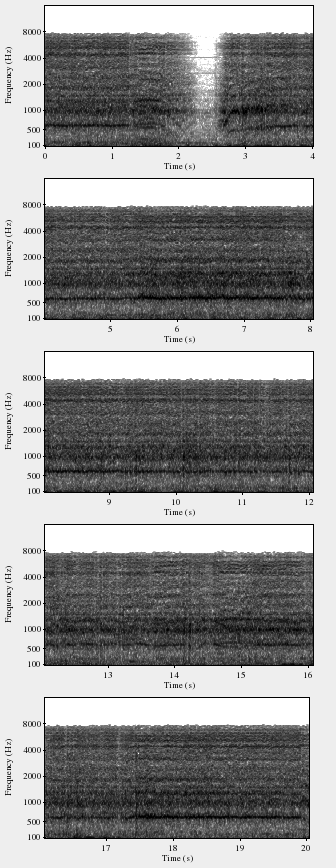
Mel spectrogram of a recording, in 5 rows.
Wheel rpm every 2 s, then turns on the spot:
130, 100, 160, 160, 160, 160, 160, 160, 160, 140.
none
